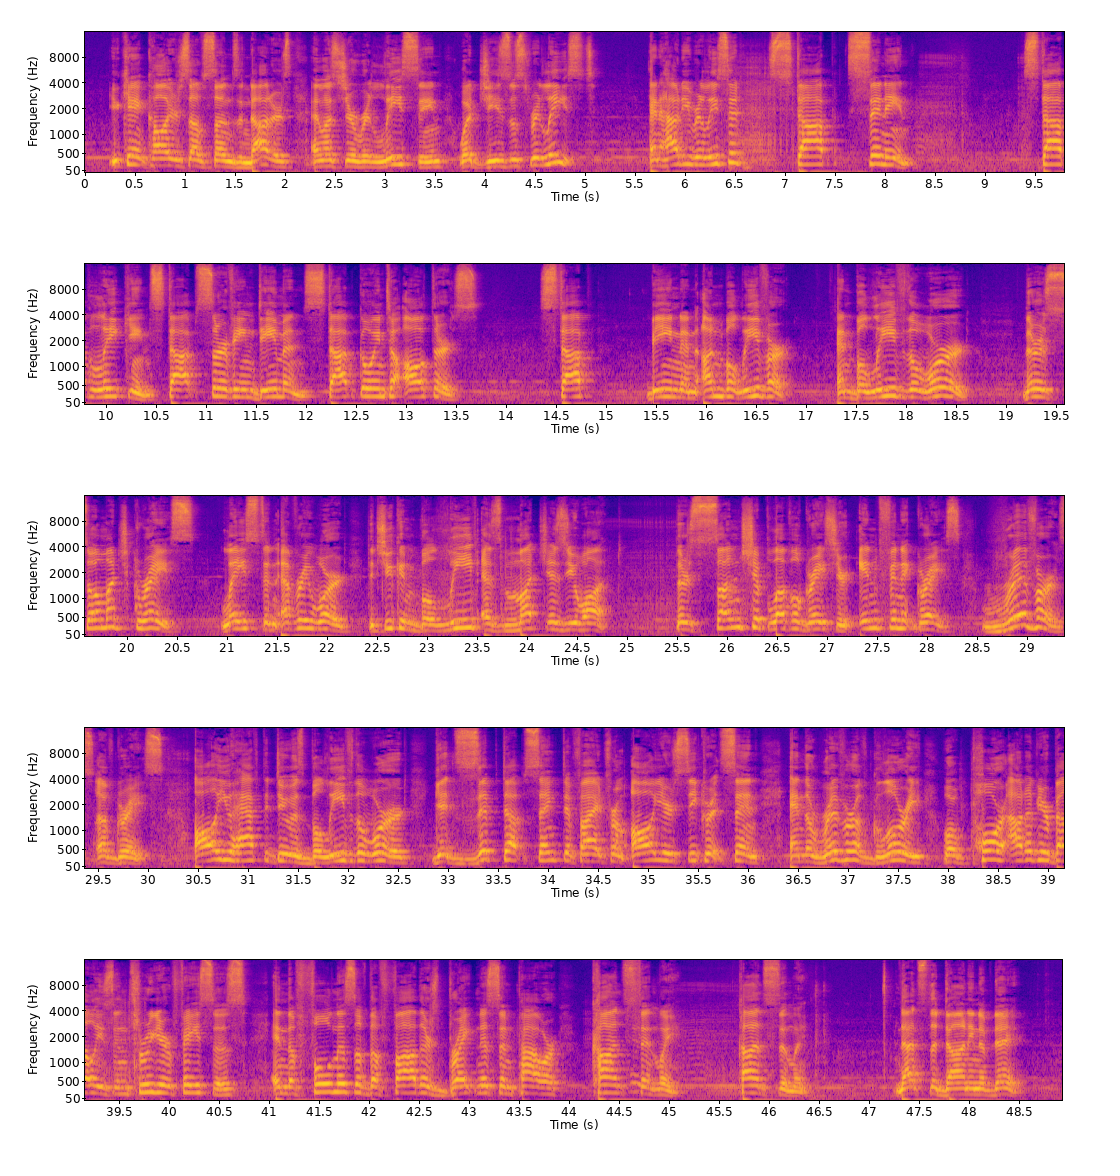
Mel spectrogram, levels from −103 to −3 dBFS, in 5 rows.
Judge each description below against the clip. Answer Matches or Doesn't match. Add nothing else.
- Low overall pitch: Doesn't match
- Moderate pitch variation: Matches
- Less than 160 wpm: Matches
